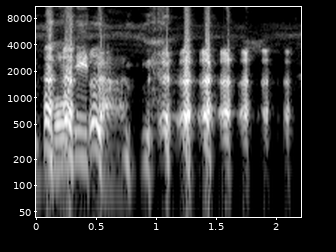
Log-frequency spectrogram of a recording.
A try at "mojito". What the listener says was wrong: Mojito. There's a toe at the end of the mojito. Mojita. It's not a margarita. it's a mojito.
